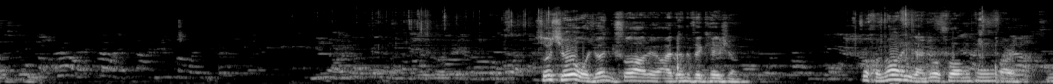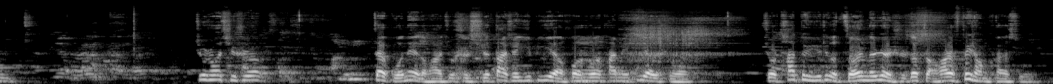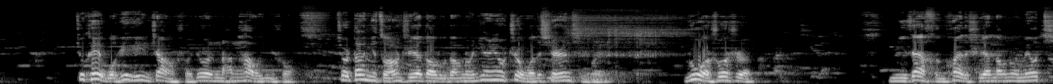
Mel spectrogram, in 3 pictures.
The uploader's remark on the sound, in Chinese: 我们在西安的一家烤肉坊吃饭时候录制的夜谈节目，完全没有任何事先的准备，几乎就是全程freestyle。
